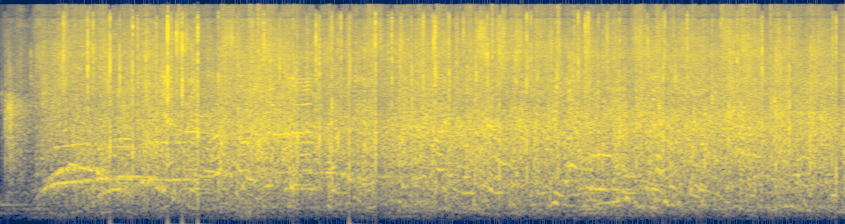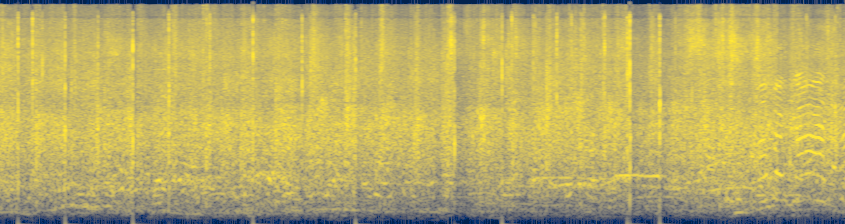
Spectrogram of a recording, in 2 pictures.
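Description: Audience applause fills a school spring concert hall after a children's song, a dense, steady clapping from a large crowd that holds at full strength for the whole stretch without fading.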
